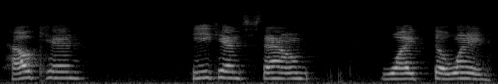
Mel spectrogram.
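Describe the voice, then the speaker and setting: High-voiced woman slowly reading a picture book. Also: flat delivery, a bit bright. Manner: slow, careful reading with sound imitations. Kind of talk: children's book read-aloud.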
